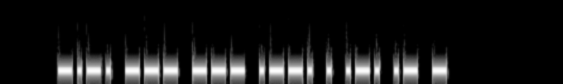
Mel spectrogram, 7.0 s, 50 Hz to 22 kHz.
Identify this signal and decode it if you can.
Morse code, heard as a keyed tone, about 20 wpm, 700 Hz. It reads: COOPERAT
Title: Build A Word - 4 Letters At A Time - 11-Letter Words - 20wpm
